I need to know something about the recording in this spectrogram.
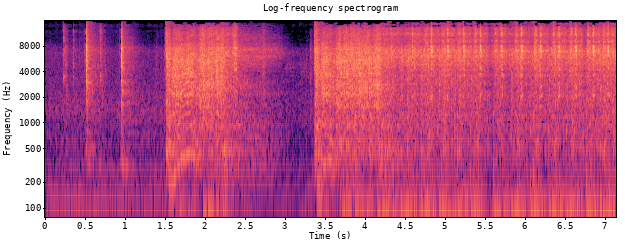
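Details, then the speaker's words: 1963 Corvair flat-six after carb resync from scratch, chokes hooked up: catches, stumbles and dies, then refires lumpy and uneven, better with a little throttle; owner suspects carb setup, cause unconfirmed; rough idle and stalling. "why why would it die it was doing great that doesn't make any sense all right but giving it a little throttle seemed to work"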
